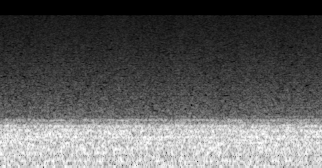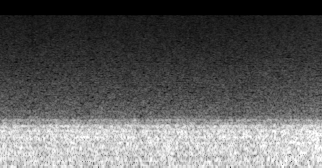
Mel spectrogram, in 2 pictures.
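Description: Granular synthesis output from the Granulizer plugin: a steady, dense, grainy rushing texture with no clear pitch and a dull, muffled top, growing a little louder near the end.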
